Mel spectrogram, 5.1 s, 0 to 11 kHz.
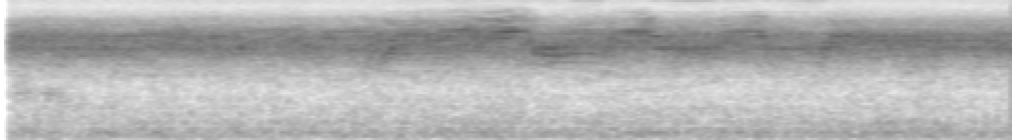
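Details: A robust cicada (minminzemi) at Gongenyama Bird Sanctuary, filmed 30 August 2020, sings a loud, steady, high buzzing drone that fills the whole clip.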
